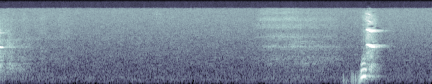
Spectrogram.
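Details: Basset hound asleep indoors, quiet room breathing softly at first, then one sharp snorting snore with a thin whistled edge near the end.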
